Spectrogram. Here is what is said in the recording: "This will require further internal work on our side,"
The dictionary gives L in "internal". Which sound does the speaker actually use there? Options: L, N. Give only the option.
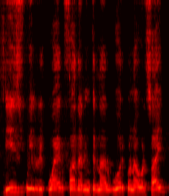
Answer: L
